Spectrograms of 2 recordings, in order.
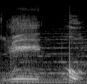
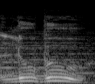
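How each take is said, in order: First: The name is said with a Chinese pronunciation. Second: The name is said with an American pronunciation. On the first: The speaker calls it right. "it's Chinese for God's sake. Say it right" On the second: The speaker calls it wrong. "it's not Lu Bu"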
